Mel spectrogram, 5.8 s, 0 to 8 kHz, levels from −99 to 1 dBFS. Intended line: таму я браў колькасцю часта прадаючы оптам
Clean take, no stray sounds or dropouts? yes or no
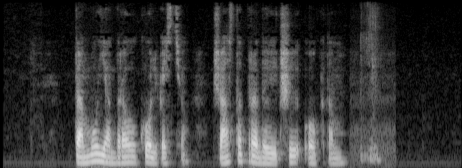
no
